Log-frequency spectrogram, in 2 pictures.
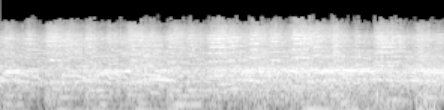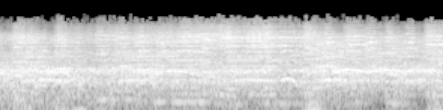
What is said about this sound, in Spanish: Los ciudadanos lo vitorean felizmente.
